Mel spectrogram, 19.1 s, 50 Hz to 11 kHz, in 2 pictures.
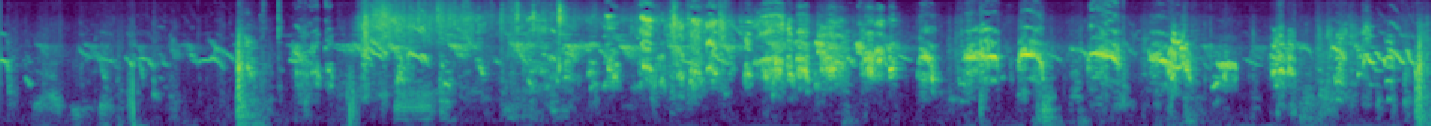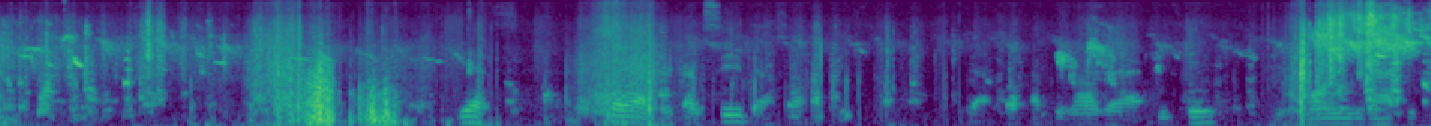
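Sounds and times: chickens clucking: 0.0 - 19.0
dull knocks: 9.4 - 9.7.

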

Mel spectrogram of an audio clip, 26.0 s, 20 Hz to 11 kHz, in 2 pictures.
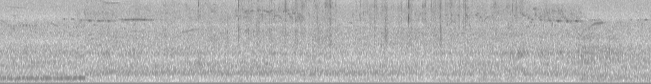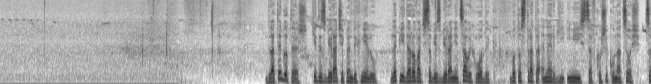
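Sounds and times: steady hiss: 0.0 - 26.0
fingers rustling plant stem: 3.6 - 11.0.

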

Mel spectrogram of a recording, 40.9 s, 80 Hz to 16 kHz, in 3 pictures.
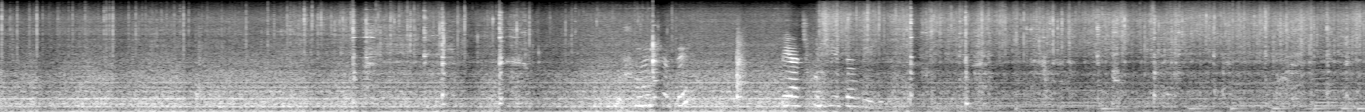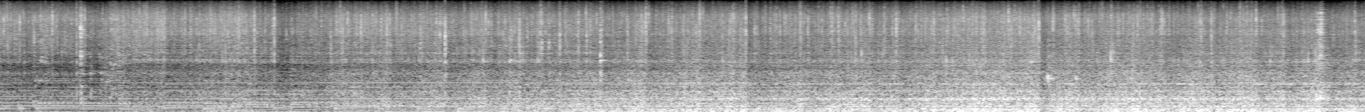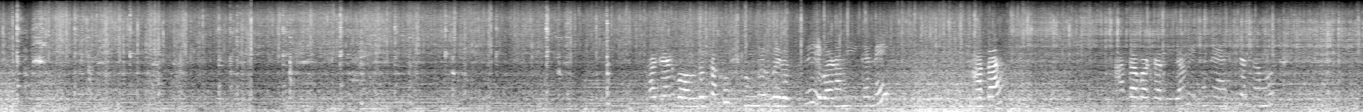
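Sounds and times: onion and garlic sizzling in oil: 0.0 - 40.9
metal spatula scraping pan: 3.5 - 5.4, 9.0 - 15.3, 26.7 - 33.5.

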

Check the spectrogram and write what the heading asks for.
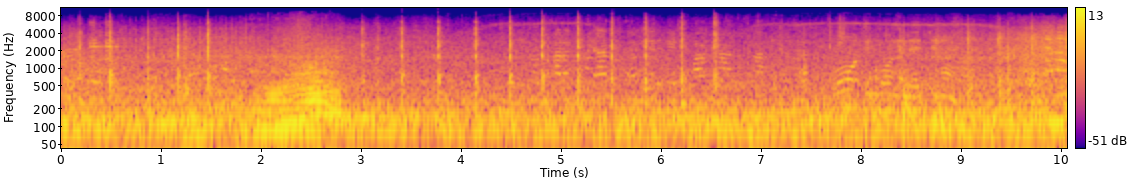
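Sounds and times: road traffic: 0.0 - 10.0
vehicle engine revving: 1.6 - 3.4.

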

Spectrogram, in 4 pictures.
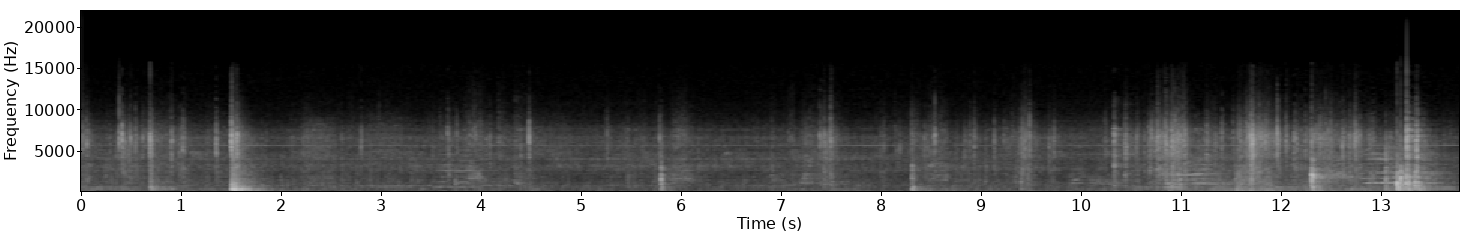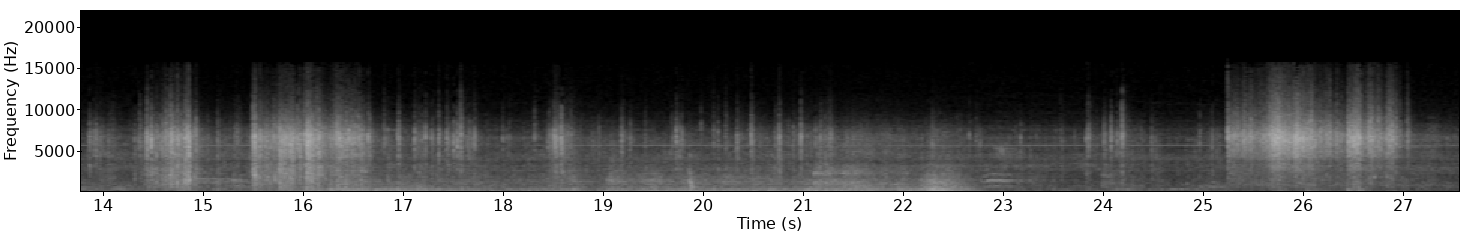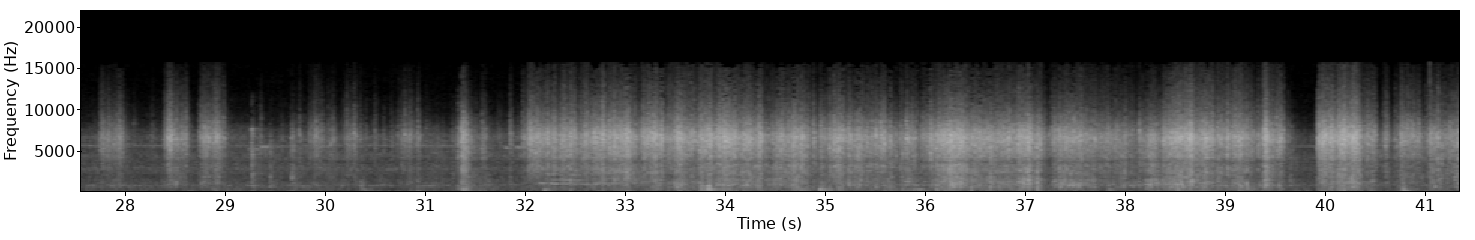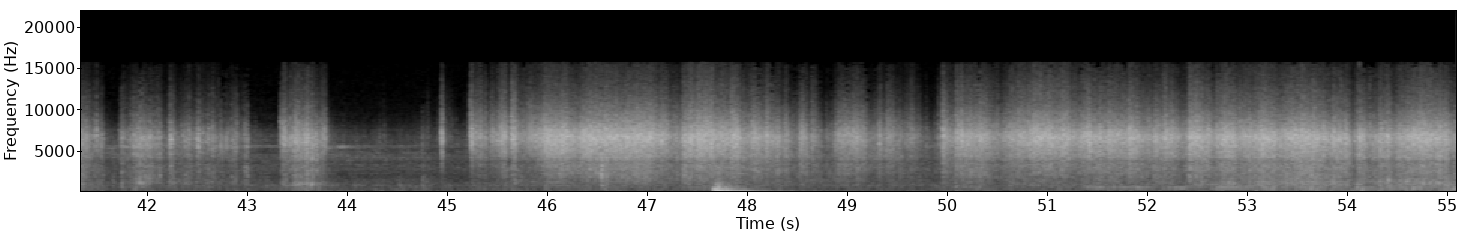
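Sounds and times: aluminium foil crinkling: 0.0 - 55.0.

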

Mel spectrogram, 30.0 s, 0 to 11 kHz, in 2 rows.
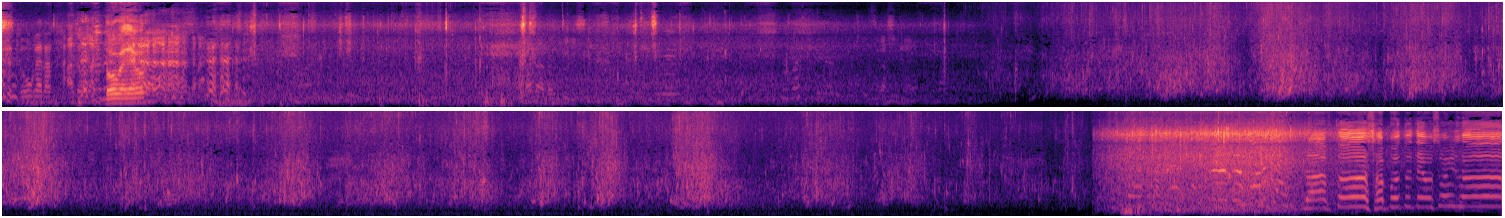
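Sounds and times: river water rushing: 9.8 - 25.2, 25.9 - 29.2.

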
